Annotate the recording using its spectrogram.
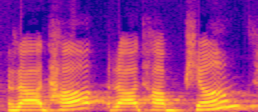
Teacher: द और ध का उच्चारण मिलना नहीं चाहिए। ध महाप्राण है उसको वैसे ही बोलिए।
